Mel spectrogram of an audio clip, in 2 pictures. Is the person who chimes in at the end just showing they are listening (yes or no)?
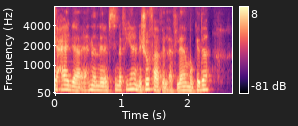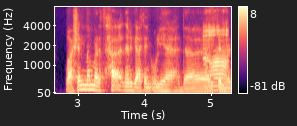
no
